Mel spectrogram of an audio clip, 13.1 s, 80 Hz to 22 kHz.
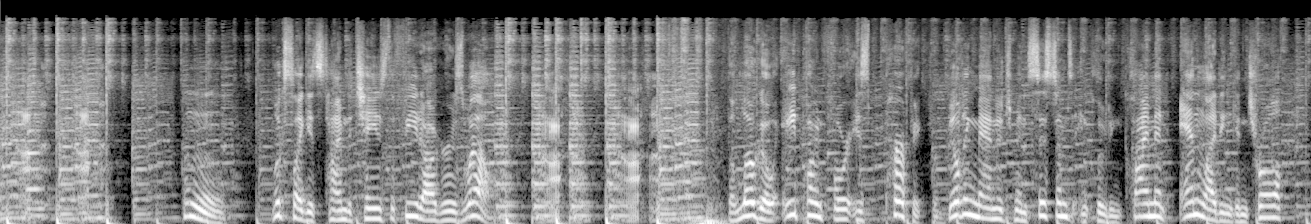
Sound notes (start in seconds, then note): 0.0 upbeat music; 0.0 pigs grunting; 6.1 pig grunting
